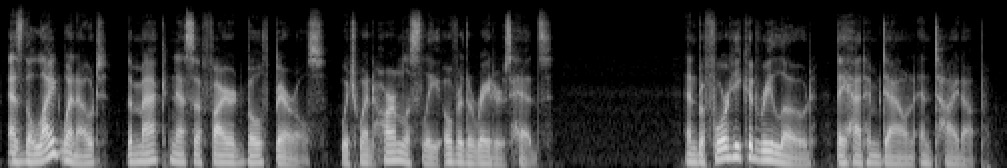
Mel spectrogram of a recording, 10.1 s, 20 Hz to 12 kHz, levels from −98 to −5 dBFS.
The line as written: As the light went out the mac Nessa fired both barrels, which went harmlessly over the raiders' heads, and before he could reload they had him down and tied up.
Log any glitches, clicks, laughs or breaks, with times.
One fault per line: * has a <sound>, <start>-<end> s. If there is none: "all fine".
all fine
